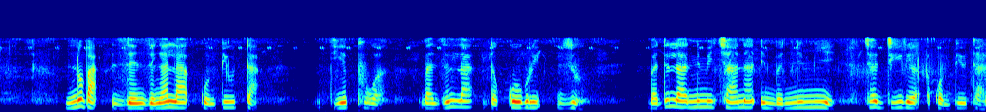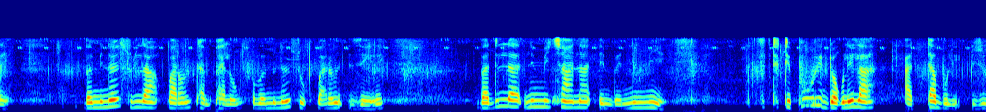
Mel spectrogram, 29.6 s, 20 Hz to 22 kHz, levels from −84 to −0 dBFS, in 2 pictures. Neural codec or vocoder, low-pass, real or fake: none; 5.4 kHz; real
